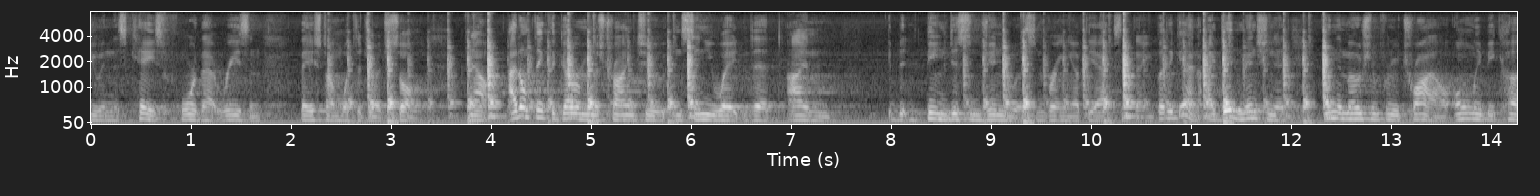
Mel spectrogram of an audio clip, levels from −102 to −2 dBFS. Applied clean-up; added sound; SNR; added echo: none; Clock; 0 dB; none.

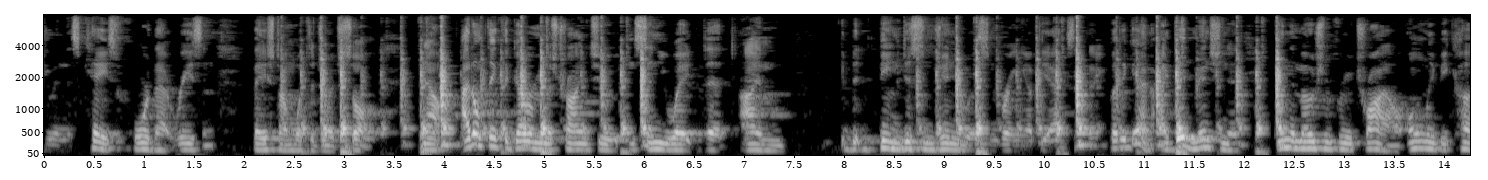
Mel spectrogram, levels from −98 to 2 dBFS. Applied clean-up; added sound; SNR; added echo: classical method Wiener filter.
